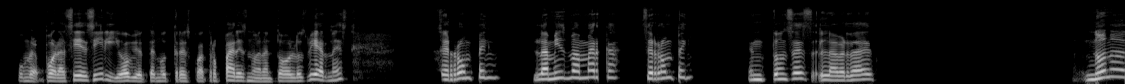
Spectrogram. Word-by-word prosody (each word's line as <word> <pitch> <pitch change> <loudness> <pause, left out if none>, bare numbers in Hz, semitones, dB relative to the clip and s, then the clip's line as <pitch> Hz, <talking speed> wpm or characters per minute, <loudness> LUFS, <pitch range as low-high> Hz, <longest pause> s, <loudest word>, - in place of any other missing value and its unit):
por 160 +1 -5
por 170 -4 +2
así 150 +8 +1
decir 215 +4 0
y 170 -6 -4
obvio 165 -2 +3
tengo 155 -1 -4
3, 155 -2 -5
4 165 - -5
pares, 175 -2 +2
no 160 -3 -4
eran 145 -1 -4
todos 160 -1 0
los 160 +1 -3
viernes, 220 +1 +1 0.9
se 225 - +2
rompen. 300 +5 0 0.3
La 245 +1 +7
misma 295 +4 +2
marca, 315 0 -2 0.2
se 275 - +3
rompen. 305 +4 -2 0.5
Entonces, 240 +4 +1
la 205 -2 +2
verdad 215 +5 +1 2.1
No, 255 +8 +5
no, 350 0 -1
225 Hz, 145 wpm, -23 LUFS, 170-280 Hz, 2.1 s, La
